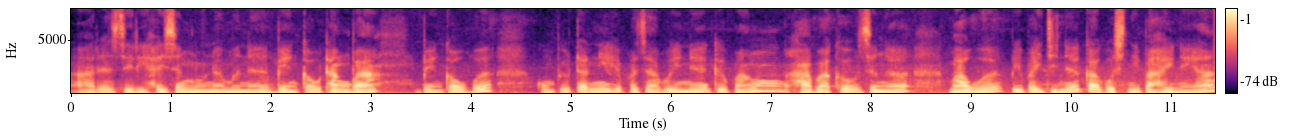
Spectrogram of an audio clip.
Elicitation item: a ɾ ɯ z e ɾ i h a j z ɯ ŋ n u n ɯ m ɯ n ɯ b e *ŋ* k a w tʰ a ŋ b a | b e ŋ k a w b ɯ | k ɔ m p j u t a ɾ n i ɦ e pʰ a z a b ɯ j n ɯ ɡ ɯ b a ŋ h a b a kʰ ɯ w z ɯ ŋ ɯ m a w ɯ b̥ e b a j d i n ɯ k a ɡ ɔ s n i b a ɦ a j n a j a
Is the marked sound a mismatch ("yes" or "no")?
no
